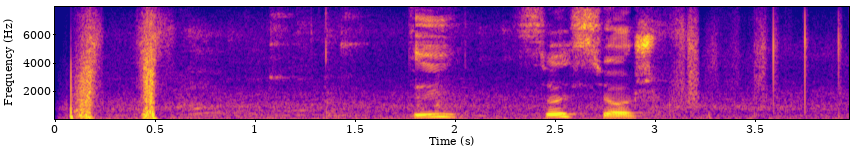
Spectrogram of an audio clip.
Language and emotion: Russian, neutral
